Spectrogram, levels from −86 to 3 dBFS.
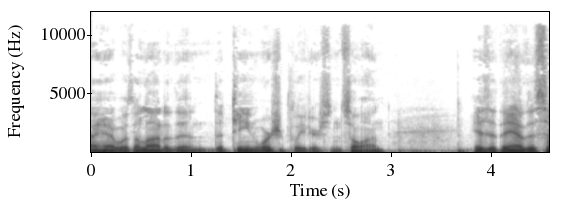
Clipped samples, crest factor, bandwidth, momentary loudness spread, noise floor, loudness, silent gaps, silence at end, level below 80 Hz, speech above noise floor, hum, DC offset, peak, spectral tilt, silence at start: under 0.1%; 12 dB; 11 kHz; 18 LU; -39 dBFS; -21 LUFS; none; 0 s; -36 dBFS; 20 dB; none; under 0.1%; -8 dBFS; -8.5 dB/octave; 0 s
